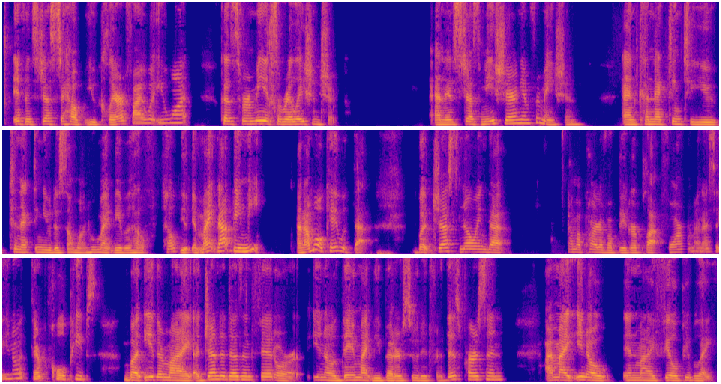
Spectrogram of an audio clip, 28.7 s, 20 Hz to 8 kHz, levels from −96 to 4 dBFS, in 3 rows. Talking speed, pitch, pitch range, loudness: 195 wpm, 160 Hz, 145-200 Hz, -24 LUFS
